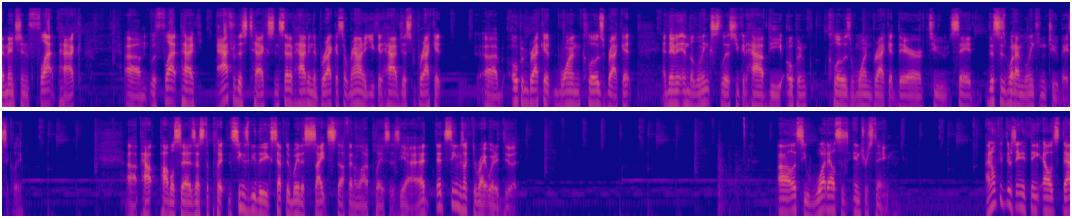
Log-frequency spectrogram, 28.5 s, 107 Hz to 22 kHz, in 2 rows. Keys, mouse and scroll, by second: 4.9 click, 15.7 Escape, 26.1 ctrl+d, 26.3 ctrl+d, 28.1 ctrl+u.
